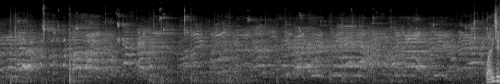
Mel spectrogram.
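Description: Basketball game sound on a hardwood court: a ball being dribbled, with players' calls and crowd chatter mixed in.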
